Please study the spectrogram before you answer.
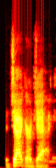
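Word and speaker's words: Jaegerjaquez: or jacks or jackz but in but bleach it's Jagger Jack so yeah just to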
